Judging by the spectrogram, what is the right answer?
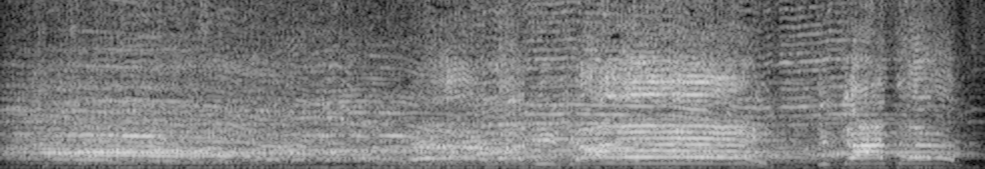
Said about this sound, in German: Johnny Depp gegen Amber Heard und auch das war Amerika, wie es leibt und lebt. Mit besagten Kreischen bei der Vorfahrt der sich einstmals liebenden und nun sich hassenden Schauspieler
